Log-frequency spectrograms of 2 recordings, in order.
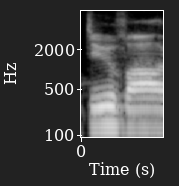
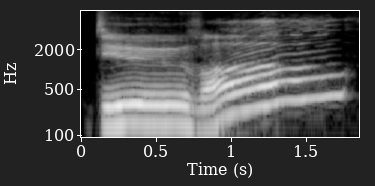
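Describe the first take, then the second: First: The voice falls at the end. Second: The voice rises at the end, like a question.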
